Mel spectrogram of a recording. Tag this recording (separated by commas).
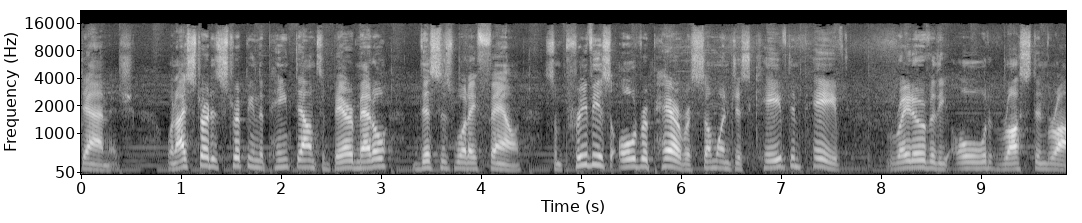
Music, Speech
